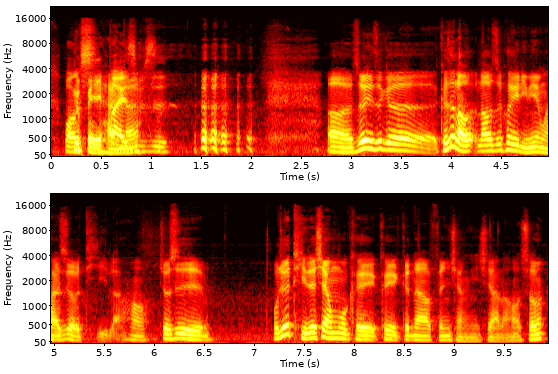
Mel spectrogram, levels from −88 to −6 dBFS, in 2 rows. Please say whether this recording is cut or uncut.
uncut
